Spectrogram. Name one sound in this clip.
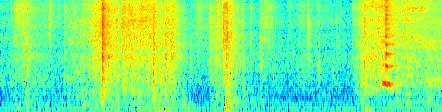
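Plastic and metal parts knock and clatter as a man handles a printer.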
